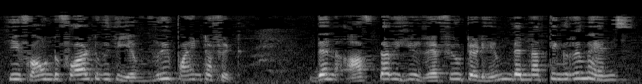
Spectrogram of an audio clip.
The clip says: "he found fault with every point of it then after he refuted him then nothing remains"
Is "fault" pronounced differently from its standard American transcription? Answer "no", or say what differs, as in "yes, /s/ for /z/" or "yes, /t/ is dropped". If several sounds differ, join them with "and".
no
